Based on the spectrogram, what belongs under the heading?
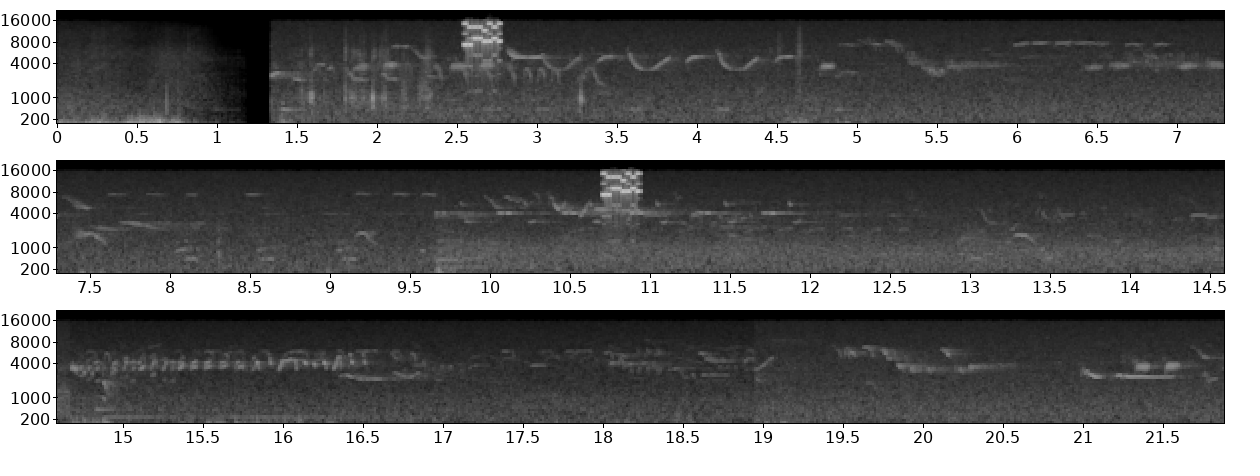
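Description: Birds chirping and calling in short, varied, rising and falling notes over a faint steady outdoor background, with two brief, very loud, high-pitched sounds about two and a half and eleven seconds in.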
